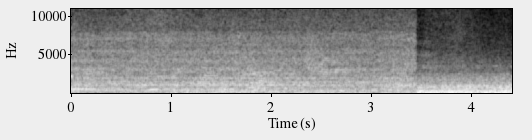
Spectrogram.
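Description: Hair salon room noise: a steady hiss with faint background voices, changing abruptly near the end to a quieter, steady low hum.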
